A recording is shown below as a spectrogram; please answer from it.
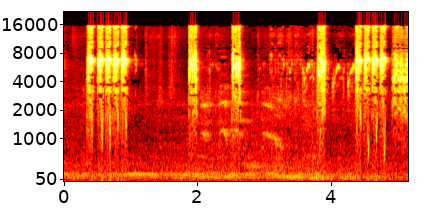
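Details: Sogon song meant to coax a bird into replying: short, very high chirp bursts, one rapid run of five notes, then separate sharp notes spaced about a second apart over soft background hum.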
